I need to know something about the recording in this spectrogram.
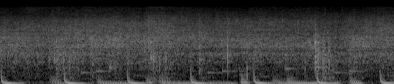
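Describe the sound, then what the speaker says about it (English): Garlic and spinach sauté in a hot pan, a continuous bright sizzle broken by a regular series of soft utensil taps and stirring knocks, close and without talk. "I'm gonna add some garlic to the pan"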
